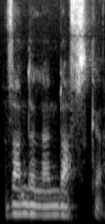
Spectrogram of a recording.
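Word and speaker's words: Wanda Landowska: Yeah, Wanderlandowska.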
